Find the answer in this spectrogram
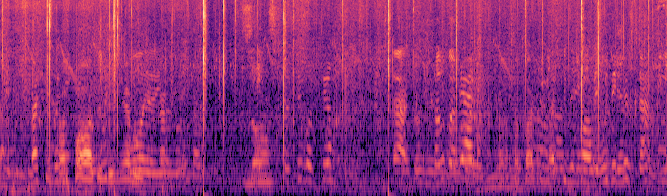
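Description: Indistinct conversation among several people, with scattered sharp clicks.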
